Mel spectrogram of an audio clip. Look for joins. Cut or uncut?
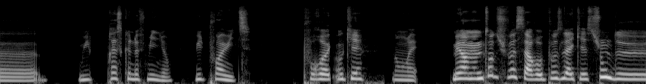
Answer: cut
